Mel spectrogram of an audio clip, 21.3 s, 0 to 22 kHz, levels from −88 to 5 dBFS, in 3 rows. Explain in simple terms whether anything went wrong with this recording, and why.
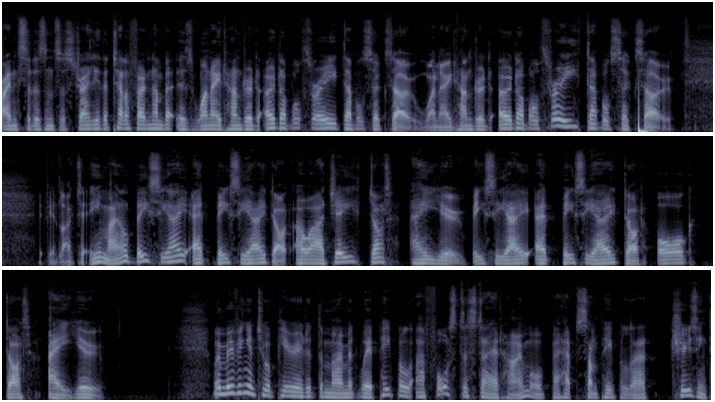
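Just before a sharp sound at about 5.84 s, and again at 14.25 s, a short hiss creeps in for roughly a hundredth of a second and the attack sounds softened. This is pre-echo: the compression works in chunks of about 26 ms and never switches to shorter ones, so noise meant for the loud moment spills into the quiet instant before it.

From 6.36 to 6.48 s there is a deep, dull thump that dies away within about 26 ms. That is a phantom power thump, caused when the microphone's power supply was switched while the input was live, sending a sudden jolt through the circuit.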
